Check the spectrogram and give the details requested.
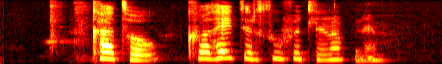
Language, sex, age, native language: Icelandic, female, 14, Icelandic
